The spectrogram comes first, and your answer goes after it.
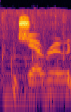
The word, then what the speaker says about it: Gerudo: people pronounce that said Giroud oh I don't really get that I've always pronounced it as Gerudo like it just seems like it's not spelled with a J or something but I mean I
